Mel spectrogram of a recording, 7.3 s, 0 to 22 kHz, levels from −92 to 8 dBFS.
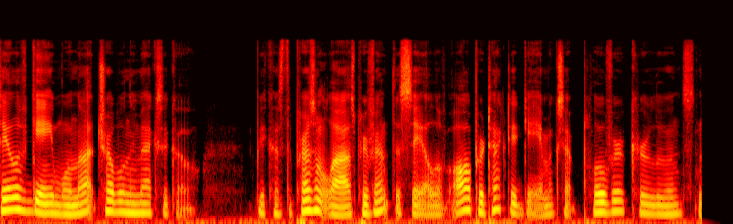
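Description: At 7.01 s the speech stops abruptly: a cut-off end. The final stretch of audio was never written out or played back, so the signal ends partway through a sound rather than finishing it. There is no natural decay or room tail. The level falls straight to digital silence, which then holds for the remaining third of a second. The truncation is heard as a hard, unnatural stop.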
